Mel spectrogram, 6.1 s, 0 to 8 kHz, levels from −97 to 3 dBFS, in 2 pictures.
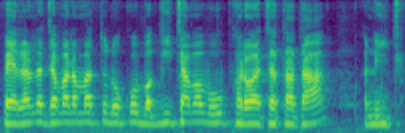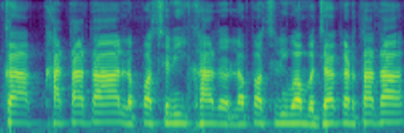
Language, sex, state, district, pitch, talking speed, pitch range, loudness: Gujarati, male, Gujarat, Gandhinagar, 160 Hz, 160 wpm, 145-170 Hz, -16 LUFS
